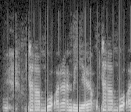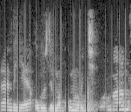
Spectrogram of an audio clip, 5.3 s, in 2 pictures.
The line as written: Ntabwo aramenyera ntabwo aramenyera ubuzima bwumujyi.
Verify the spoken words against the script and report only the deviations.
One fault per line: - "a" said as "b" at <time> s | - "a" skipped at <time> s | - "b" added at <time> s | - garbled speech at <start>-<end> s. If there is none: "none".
none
